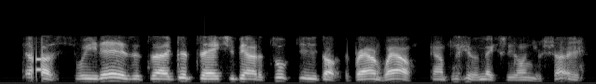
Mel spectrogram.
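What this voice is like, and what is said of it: New Zealand accent. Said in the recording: “you've got the New Zealand accent”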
